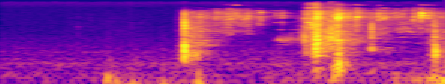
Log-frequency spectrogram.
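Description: Scissors snip through a shirt: a few crisp, rasping cuts in quick succession, growing denser toward the end, with no voices.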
